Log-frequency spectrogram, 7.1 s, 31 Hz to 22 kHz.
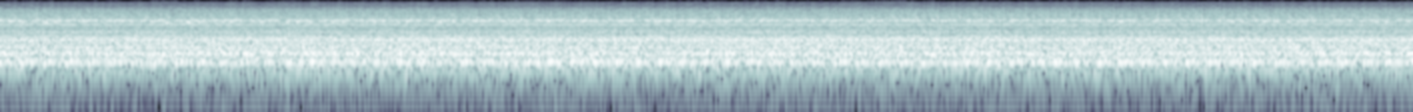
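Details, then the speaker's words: BMW N62 V8 with MAF and fuel-trim codes, after fitting a new sensor and letting it warm up: steady, even idle with a smooth whirr, no stumble, miss or knock, idle tone changed; running normally. "So you can hear hopefully that engine idle tone change. So I'm finally letting it run for a decent amount of time."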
